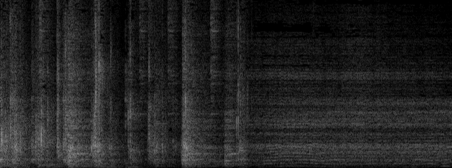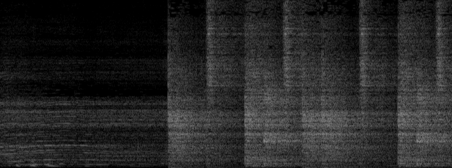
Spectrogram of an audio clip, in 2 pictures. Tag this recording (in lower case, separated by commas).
music, tap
